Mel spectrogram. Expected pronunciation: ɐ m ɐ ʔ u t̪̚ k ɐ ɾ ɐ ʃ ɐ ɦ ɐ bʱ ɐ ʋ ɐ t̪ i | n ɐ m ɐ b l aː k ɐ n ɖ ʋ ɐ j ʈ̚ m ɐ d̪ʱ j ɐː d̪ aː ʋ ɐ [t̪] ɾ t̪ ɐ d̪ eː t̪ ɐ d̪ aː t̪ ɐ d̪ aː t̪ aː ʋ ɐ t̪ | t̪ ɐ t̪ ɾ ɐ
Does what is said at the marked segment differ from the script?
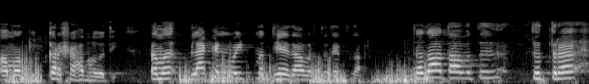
yes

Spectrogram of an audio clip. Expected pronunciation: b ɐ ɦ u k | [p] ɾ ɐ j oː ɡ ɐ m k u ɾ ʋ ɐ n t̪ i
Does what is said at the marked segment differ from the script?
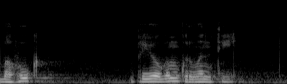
no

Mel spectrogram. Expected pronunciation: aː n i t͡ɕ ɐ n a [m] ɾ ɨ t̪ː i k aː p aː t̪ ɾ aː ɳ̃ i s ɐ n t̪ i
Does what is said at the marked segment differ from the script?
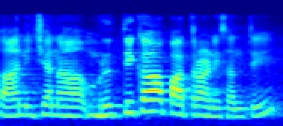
no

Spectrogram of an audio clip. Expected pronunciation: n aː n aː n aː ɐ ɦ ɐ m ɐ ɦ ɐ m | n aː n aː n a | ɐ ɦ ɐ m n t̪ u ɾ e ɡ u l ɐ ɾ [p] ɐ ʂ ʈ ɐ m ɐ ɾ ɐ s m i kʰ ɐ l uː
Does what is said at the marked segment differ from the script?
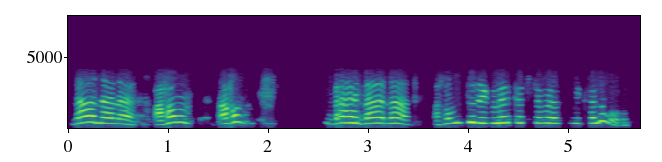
yes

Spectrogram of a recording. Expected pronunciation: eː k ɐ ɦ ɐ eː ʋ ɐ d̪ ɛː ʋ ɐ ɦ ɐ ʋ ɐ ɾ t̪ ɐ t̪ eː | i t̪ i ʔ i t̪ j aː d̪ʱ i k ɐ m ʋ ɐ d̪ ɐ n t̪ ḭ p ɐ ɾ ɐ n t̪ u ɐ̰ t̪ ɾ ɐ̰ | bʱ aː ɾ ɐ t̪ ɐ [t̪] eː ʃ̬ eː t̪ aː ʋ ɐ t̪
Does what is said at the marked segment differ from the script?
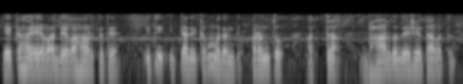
yes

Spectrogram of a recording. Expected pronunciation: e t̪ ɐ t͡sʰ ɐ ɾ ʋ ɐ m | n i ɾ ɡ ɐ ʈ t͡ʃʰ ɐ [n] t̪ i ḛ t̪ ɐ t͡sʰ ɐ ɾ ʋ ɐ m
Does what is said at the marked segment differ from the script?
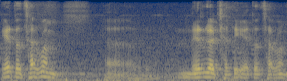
yes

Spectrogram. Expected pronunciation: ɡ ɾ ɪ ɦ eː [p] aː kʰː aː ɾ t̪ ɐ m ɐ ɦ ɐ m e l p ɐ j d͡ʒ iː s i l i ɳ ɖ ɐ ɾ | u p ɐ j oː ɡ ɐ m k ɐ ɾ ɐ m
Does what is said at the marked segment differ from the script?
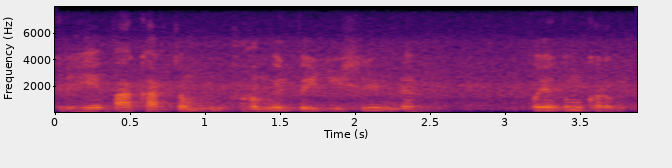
no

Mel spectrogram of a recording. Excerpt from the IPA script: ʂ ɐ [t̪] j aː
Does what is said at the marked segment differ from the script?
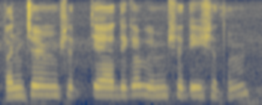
no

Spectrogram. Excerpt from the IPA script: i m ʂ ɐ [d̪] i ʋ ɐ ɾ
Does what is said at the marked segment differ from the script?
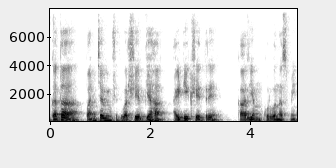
yes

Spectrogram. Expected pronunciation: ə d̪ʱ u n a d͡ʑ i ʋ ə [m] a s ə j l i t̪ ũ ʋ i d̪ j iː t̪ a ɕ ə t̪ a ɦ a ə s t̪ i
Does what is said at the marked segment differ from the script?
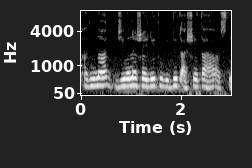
yes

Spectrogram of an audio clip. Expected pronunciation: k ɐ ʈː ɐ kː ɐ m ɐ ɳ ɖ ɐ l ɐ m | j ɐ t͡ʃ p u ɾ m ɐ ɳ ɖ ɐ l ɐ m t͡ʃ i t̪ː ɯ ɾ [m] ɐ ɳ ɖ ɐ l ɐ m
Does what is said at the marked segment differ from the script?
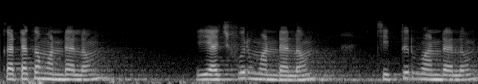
no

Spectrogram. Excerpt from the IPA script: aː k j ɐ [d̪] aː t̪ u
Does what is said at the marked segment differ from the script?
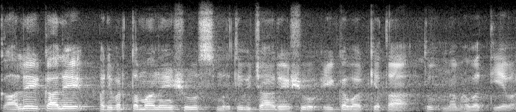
yes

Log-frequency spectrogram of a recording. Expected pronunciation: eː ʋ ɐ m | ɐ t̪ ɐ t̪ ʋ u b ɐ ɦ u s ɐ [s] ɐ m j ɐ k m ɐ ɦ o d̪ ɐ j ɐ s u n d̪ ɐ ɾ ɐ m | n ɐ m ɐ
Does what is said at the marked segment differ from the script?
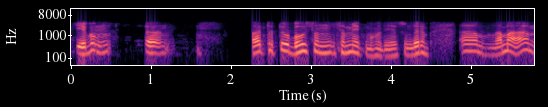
no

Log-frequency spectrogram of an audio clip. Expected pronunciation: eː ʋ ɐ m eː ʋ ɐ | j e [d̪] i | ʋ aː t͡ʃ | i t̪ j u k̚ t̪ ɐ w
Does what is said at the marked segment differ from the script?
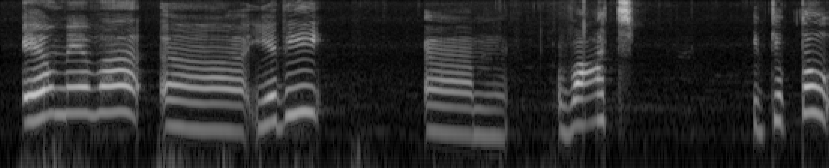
no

